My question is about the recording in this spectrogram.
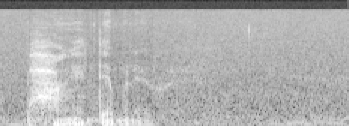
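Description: A man's voice saying a brief, quiet phrase in the first second, then a pause with only faint room tone.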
